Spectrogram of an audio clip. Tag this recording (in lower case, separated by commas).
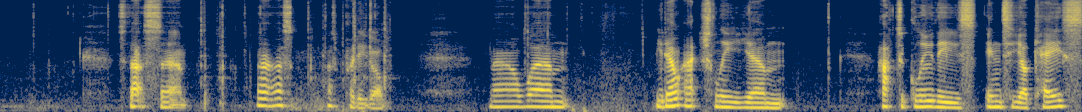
speech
